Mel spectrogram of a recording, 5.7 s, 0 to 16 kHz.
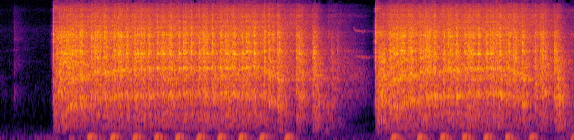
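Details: Long-parked 1986 Honda Fourtrax 125 single-cylinder ATV, key on with neutral light, before carburetor cleaning: two cranking attempts at about four even compression strokes a second that never catch; it has spark, fuel starved from a clogged pilot jet.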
